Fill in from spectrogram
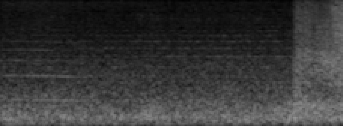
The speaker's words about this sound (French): Il faut regagner le village, car le tonnerre gronde et bientôt le feu sortira du ciel.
